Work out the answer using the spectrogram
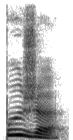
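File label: "вежӧ", Komi, female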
